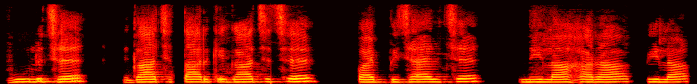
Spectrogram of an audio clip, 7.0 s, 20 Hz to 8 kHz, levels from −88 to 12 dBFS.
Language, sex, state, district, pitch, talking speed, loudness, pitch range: Maithili, female, Bihar, Madhepura, 235 Hz, 110 wpm, -21 LUFS, 230-250 Hz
